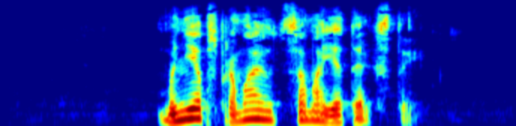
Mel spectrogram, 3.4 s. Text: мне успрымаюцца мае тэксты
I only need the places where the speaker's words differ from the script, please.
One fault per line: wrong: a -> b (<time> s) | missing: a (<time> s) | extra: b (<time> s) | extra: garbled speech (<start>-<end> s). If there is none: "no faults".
no faults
